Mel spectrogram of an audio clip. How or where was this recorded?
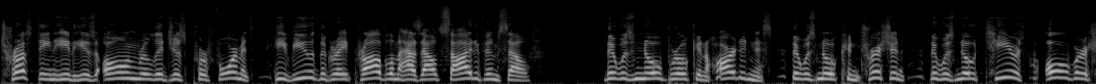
large echoing room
